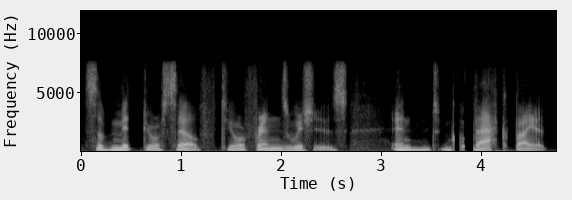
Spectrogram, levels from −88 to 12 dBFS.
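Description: A speech clip coded with AMR wideband has lost AMR speech frames from 3.73 to 3.97 s. About 160 ms of sound goes missing across that 200 ms span, which fits eight lost 20 ms frames. The decoder holds the last good pitch and vocal tract settings, so the sound smears, then fades. The longest gap is 100 ms, and the wideband decoder mutes quickly. The speech returns weak and rough for a moment.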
